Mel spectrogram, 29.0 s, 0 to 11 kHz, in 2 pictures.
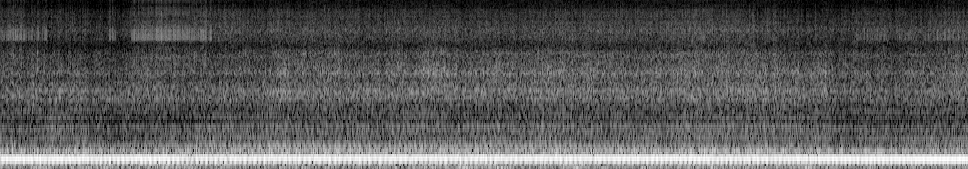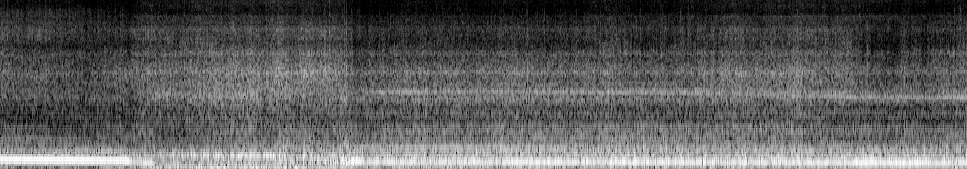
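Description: Yamaha R3 motorcycle's 321 cc parallel-twin engine running at a steady cruising note under wind and road noise. About sixteen seconds in the revs fall away sharply as the rider backs off. A few seconds later the engine picks up again at a lower, steady pitch.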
